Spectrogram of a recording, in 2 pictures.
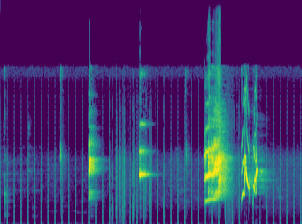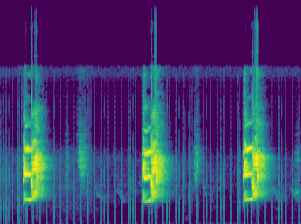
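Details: Lovebird sound meant to provoke other lovebirds: short, harsh, high chattering bursts repeated roughly every one and a half to two seconds, with faint chirps and a constant low ticking pulse between them.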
